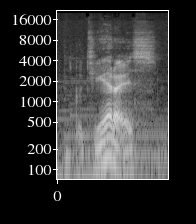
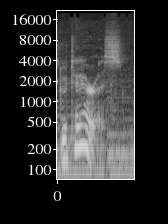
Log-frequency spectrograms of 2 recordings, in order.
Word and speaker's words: Gutierrez: street in Santa Barbara, with a bit of a roll to the double R, and when the locals laughed at me, I learned that the correct way to pronounce it was Gutierrez.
